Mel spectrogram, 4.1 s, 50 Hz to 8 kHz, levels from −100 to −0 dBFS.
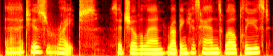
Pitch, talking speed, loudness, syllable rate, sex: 175 Hz, 145 wpm, -17 LUFS, 3.7 syllables/s, female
